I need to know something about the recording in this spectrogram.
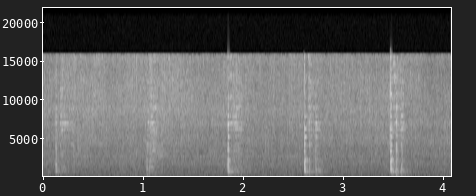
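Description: Milk and blue cheese sauce sizzling and bubbling steadily in a non-stick frying pan over medium heat. A metal spoon basting the hamburg steaks clicks against the pan about five times, roughly once a second.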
